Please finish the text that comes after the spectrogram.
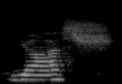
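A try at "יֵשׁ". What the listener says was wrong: Not ya. There's one dot. E. Yeesh. Ye.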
